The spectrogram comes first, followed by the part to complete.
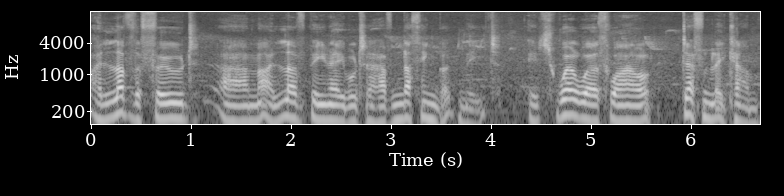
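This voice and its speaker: Someone with an English accent speaks with ordinary pitch variation over noticeable background noise. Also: man, fairly high pitch for a man, moderate pace. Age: 60s. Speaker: doctor. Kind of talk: testimonial interview.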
